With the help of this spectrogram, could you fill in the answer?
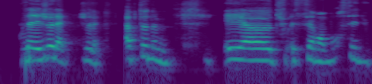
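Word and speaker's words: haptonomie: Apto s'écrit comment ? H a p Ah t o n o m i. Aptonomie. Je l'ai. Je l'ai. Aptonomie.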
